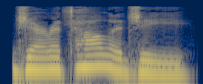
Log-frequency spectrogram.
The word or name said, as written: geratologous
